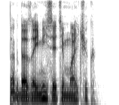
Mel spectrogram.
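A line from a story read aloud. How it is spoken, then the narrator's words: Gentle female request. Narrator (Russian): ласково попросила Анук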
